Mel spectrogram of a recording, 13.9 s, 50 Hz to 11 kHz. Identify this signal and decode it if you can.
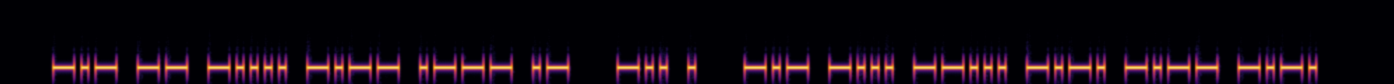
Morse code, heard as a keyed tone, about 17 wpm, 700 Hz. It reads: KM6YJA DE KB7CYC
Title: USA Callsign DE Callsign - 6 Characters - 17wpm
